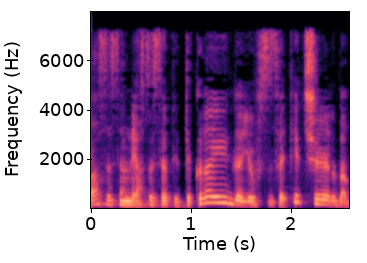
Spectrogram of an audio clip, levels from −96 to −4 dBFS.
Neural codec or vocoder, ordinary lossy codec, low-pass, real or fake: codec, 16 kHz, 1 kbps, FunCodec, trained on Chinese and English, 50 frames a second; MP3, 48 kbps; 7.2 kHz; fake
